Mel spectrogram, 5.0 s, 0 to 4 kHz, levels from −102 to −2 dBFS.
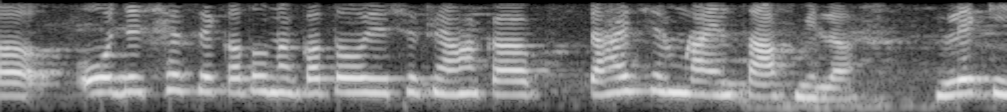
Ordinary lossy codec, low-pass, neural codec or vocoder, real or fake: none; 3.6 kHz; none; real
